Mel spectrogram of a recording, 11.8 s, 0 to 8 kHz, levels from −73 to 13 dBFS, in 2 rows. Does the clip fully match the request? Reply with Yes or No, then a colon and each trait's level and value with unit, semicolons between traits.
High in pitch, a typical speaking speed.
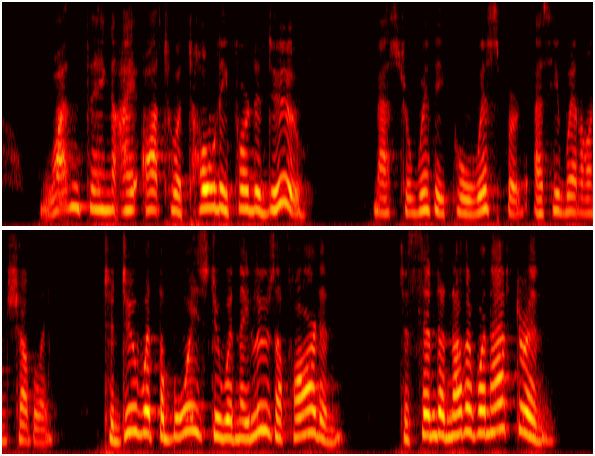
Yes: high, 235 Hz; average, 180 wpm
